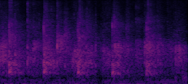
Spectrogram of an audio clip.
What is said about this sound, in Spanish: ¿Pueden dar un aplauso más al Señor esta mañana?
